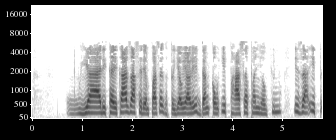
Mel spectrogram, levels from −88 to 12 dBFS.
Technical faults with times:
0.00-5.81 MP3 compression

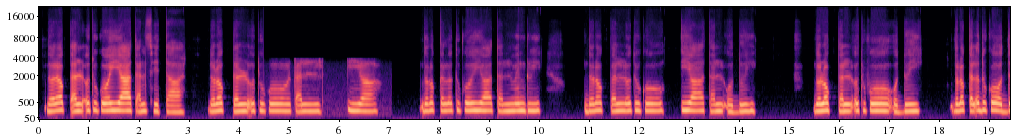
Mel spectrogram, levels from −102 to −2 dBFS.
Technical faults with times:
4.48-7.06 input switched to a poorer device

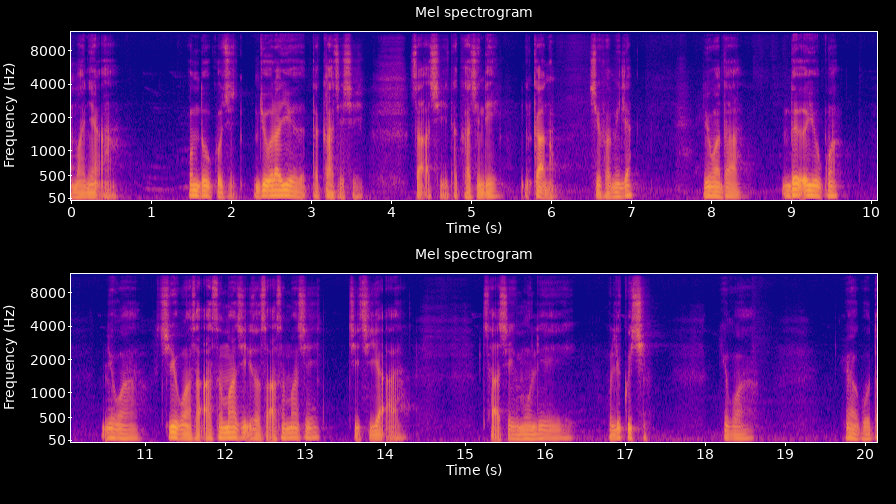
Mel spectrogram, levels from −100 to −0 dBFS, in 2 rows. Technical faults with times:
none

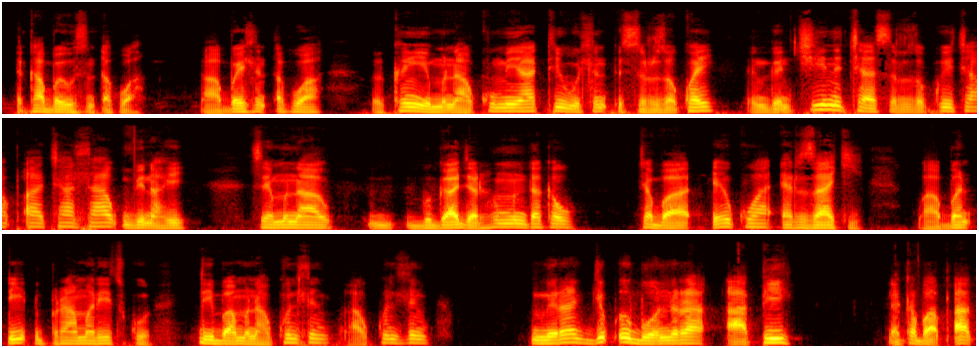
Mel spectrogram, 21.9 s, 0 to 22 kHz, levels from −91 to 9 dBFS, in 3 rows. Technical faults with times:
17.31-21.93 adaptive stream at a lower bitrate

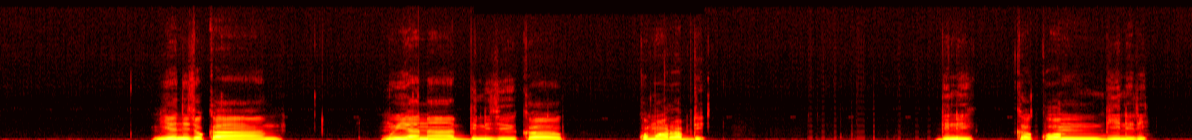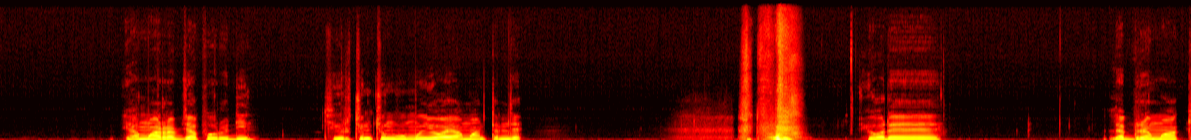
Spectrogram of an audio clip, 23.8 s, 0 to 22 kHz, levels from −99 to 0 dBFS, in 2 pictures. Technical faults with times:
4.73-7.04 drift correction step
15.53-16.18 drift correction step

